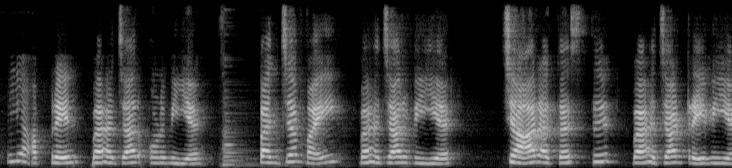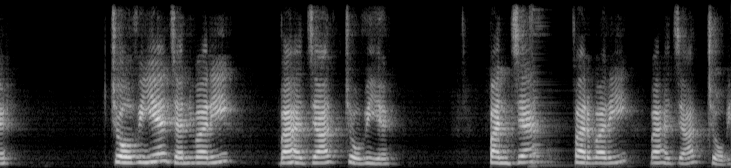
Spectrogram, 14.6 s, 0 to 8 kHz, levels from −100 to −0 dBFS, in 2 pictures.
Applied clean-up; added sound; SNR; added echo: neural mask model DeepFilterNet 3.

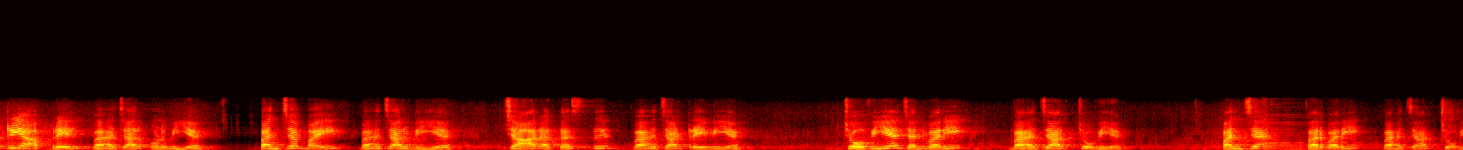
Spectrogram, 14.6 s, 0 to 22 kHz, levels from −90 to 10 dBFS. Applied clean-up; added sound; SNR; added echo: neural separator model SepFormer DNS4.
